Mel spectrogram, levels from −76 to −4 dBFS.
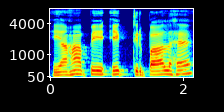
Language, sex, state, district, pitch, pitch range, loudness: Hindi, male, Uttar Pradesh, Lucknow, 160 Hz, 145-165 Hz, -16 LUFS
